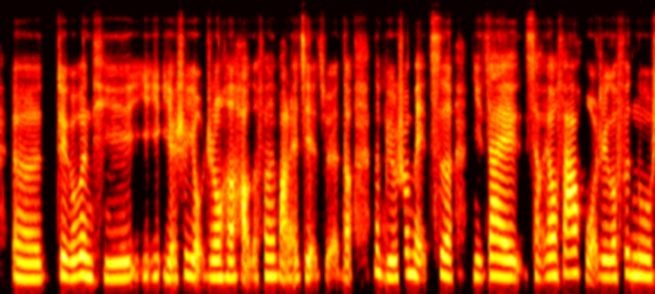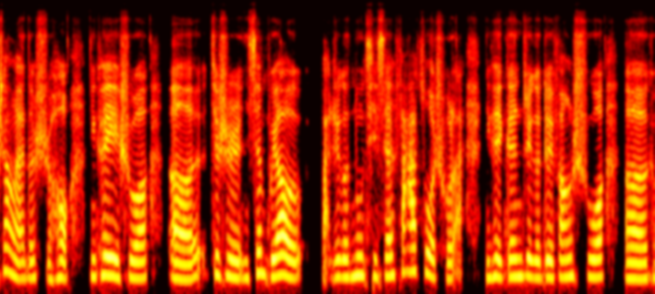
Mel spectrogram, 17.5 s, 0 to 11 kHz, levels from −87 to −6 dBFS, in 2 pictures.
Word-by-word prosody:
呃， 175 -3 -1 0.2
这 210 -2 +4
个 185 - 0
问 215 0 +3
题 180 0 -2
也 200 +2 -6
也 205 0 -3
也 185 -4 0
是 225 +3 +1
有 195 - +1
这 190 - -4
种 190 0 +3
很 185 -1 +3
好 195 - +3
的 200 - -8
方 205 +1 -2
法 200 - +2
来 185 - -2
解 305 - +1
决 - - -8
的。 - - -1 0.3
那 255 - -2
比 205 -4 -3
如 185 - +2
说 235 +4 0
每 210 -5 +2
次 205 -4 0 0.2
你 195 -3 -4
在 200 -3 +3
想 210 -4 -3
要 210 +1 +3
发 235 +4 +6
火 240 - -4
这 195 -1 0
个 195 +1 +1
愤 235 +3 -4
怒 205 -2 -1
上 255 +3 +1
来 180 -1 +2
的 180 +1 -4
时 175 -3 -4
候， 185 0 0 0.3
你 200 - -4
可 215 +2 +1
以 210 -2 +6
说， 185 -1 +1 0.2
呃， 175 +3 +2
就 225 - -1
是 195 -3 +1
你 185 - -7
先 240 +5 +1
不 200 - -3
要 200 -3 +5 0.3
把 - - 0
这 195 +1 -3
个 195 0 -1
怒 215 +2 -2
气 205 0 -3
先 210 +2 +1
发 255 +3 +1
作 230 -6 -1
出 180 -1 -5
来， - - -5 0.2
你 185 - -7
可 205 - -1
以 190 - +4
跟 200 +2 0
这 205 0 +1
个 185 -1 -1
对 190 +1 +2
方 195 +1 0
说， 200 -1 0 0.3
呃， 175 0 +2
可 200 - -10
195 Hz, 255 characters per minute, -22 LUFS, 185-210 Hz, 0.3 s, 发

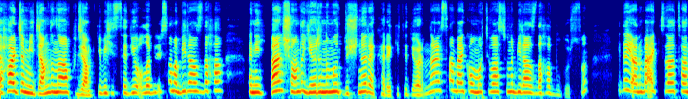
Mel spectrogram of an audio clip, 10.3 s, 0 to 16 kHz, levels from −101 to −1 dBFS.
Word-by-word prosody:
harcamayacağım 255 -6 +4
da - - +1
ne 275 +1 +4
yapacağım?" 185 - +1
gibi 235 +1 -4
hissediyor 235 +1 -7
olabilirsin 255 +4 -6
ama 305 -5 0
biraz 310 -1 -1
daha, 325 +1 -2 0.4
hani, 260 -3 +3
"Ben 315 +4 +9
şu 315 -4 0
anda 280 +3 +1
yarınımı 275 +2 +3
düşünerek 260 +1 -3
hareket 175 +2 -9
ediyorum." 175 +4 -7
dersen 330 +2 -3
belki 310 -1 +2
o 295 - 0
motivasyonu 285 +1 -2
biraz 260 -4 0
daha 230 -2 -6
bulursun. 175 - -20 0.5
Bir 315 - -26
de, - - -4
yani, 285 -5 +1
belki 310 - +2
zaten, 305 -1 -1
275 Hz, 175 wpm, -23 LUFS, 235-305 Hz, 0.5 s, Ben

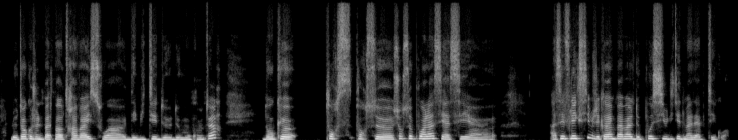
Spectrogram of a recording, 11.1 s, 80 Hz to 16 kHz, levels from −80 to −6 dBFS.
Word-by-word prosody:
le 210 -1 0
temps 245 0 +3
que 250 - +2
je 230 - 0
ne 220 - +2
passe 220 0 +1
pas 225 -1 +4
au - - +1
travail 220 +2 +1
soit 200 -6 -3
débité 195 +4 0
de 190 -1 -2
de 185 +1 -2
mon 190 0 -1
compteur. 245 - -2 0.6
Donc, 225 +3 +1
heu, 230 -3 +5 0.5
pour 260 0 0
c 360 - -4
pour 240 -4 -4
ce 225 -3 +1
sur 265 +3 -3
ce 275 +1 +1
point 260 -1 +2
là, 270 +2 +4
c'est 270 -4 -2
assez, 230 +1 -1
heu, 185 -3 -7 0.9
assez 215 +6 +1
flexible, 285 +4 +2
j'ai 240 - +2
quand 245 - 0
même 250 0 +4
pas 250 -1 +3
mal 250 -1 +3
de 225 - +1
possibilités 255 0 -1
de 225 - -2
m'adapter, 190 -3 -3
quoi. - - -20
225 Hz, 215 wpm, -20 LUFS, 200-255 Hz, 0.9 s, heu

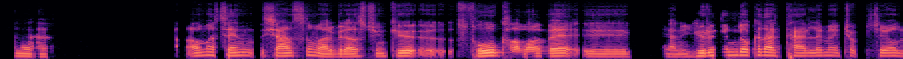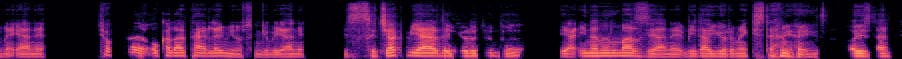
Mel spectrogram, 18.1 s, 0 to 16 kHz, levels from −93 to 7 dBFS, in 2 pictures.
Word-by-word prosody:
Hı 125 - -2 0.2
hı. 110 - -5 1.3
A - - -9 0.2
ama 160 +2 0
senin 150 -1 0
şansın 140 +4 +2
var 110 -3 +2
biraz 120 +2 +2
çünkü, 125 +2 -3
üüü, 135 0 +4 0.2
soğuk 145 +3 +5
hava 120 +2 0
ve, 135 +1 +4
eee, 115 -1 -3 0.4
yani 110 -1 -5
yürüdüğünde 160 +4 +2
o 160 - +4
kadar 160 -3 +4
terleme 145 +1 -1
çok 140 -1 -7
şey 140 -1 -1
olmuyor. 140 -4 -4
Yani 110 -1 -4 0.5
çok - - -5
da 155 - -4 0.2
o 140 - -3
kadar 145 -2 +1
terlemiyorsun 130 -7 -3
gibi 100 0 -6
yani. 115 +1 -4 0.4
Sıcak 140 +6 +1
bir 145 - +1
yerde 135 -1 +6
yürüdün 130 +2 -2
mü, 150 - -4 0.4
ya 125 - -1
inanılmaz 135 -1 +1
yani, 105 0 -3
bir 120 -1 -5
daha 120 -1 +2
yürümek 120 +1 -3
istemiyor 130 -7 0
insan, 105 +1 -4 0.2
o 125 - +1
yüzden. 125 0 +2
130 Hz, 150 wpm, -22 LUFS, 115-140 Hz, 1.3 s, yerde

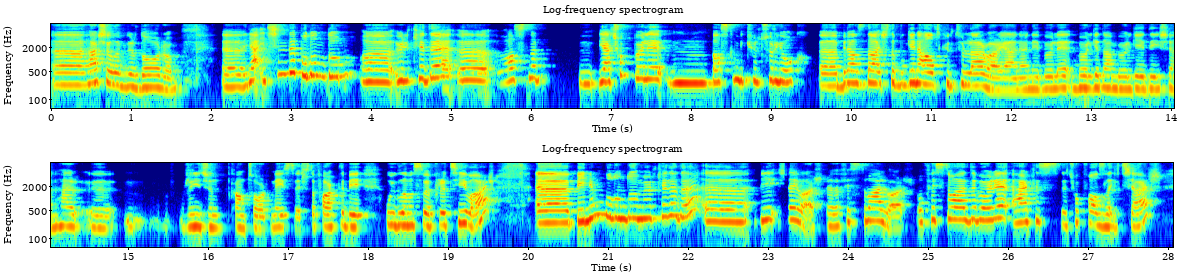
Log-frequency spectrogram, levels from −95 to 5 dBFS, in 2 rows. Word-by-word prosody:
Eee, 235 - -7 0.4
her 260 +3 +2
şey 270 -2 +1
olabilir, 215 -3 -3
doğru. 200 -3 -2 0.5
Eee, 205 0 -1
ya 310 +3 +3
içinde 430 +10 0
bulunduğum, 385 -1 0 0.2
eee, 275 0 +1
ülkede, 295 +4 +1
eee, 305 0 +1 0.2
aslında 310 +3 -2 0.4
ı - - -10 0.2
ya 280 0 +3
çok, 410 +4 -4
böyle, 330 -1 0
ımm, 260 0 +3
baskın 275 +3 +3
bir 295 - 0
kültür 295 -1 -2
yok. 280 0 -2
Eee, 220 0 -1
biraz 260 0 -1
daha, 260 -1 +3
işte, 255 -1 -2
bu 235 - -7
gene 260 0 +3
alt 240 0 +3
kültürler 230 -2 -2
var 175 -4 +1
yani, 170 0 -3
hani, 180 0 -6
böyle, 190 0 -3
bölgeden 195 0 -2
bölgeye 185 0 -4
değişen, 190 +1 -4
her, 205 -1 -3
eee, 185 -5 -9
ı - - -7 0.7
region, 200 -1 0 0.2
kanton 190 -2 -2
neyse 190 -2 -1
işte 165 +5 -3
farklı 200 +1 -1
bir 195 -1 +1 0.3
uygulaması 215 -1 +3
ve 205 - -8
pratiği 220 +2 +3
var. 460 - +1 0.5
Eee, 250 +1 +7
benim 310 +10 +3
bulunduğum 325 -2 +2
ülkede 355 +3 -2
de, 340 - 0 0.2
eee, 265 -1 -1
bir 295 +2 -2
şey 295 -3 -1
var, - - -3
eee, 205 0 -4
festival 275 +2 -1
var. 90 0 -3
O 255 - -5
festivalde 300 +1 +2
böyle 295 +2 +2 0.2
herkes 260 +1 +3
çok 250 +1 -9
fazla 215 -5 0
içer, 200 +2 -3
255 Hz, 150 wpm, -19 LUFS, 200-295 Hz, 0.7 s, Eee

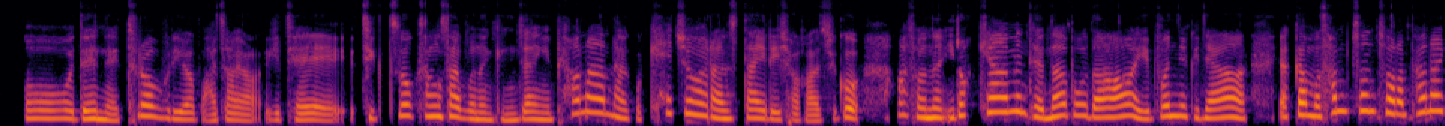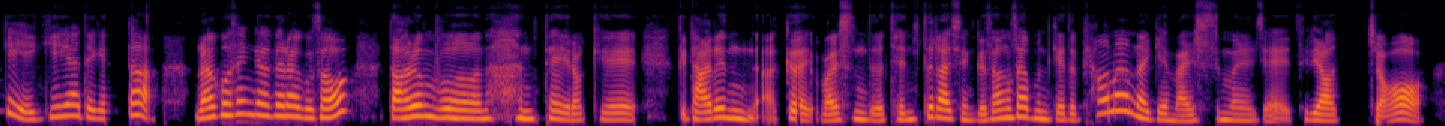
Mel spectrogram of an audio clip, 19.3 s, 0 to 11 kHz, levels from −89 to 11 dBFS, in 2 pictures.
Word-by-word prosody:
어 215 0 -2
네네 200 -4 +1
트러블이요. 230 -10 -1
맞아요. 165 -1 -6
이게 175 - -8
제 175 -2 -3 0.2
직속 270 +6 -5
상사 270 -1 +1
분은 195 -5 -2
굉장히 185 +1 -3
편안하고 335 - -2
캐주얼한 320 - -1
스타일이셔 210 -5 -3
가지고 160 +10 -1 0.3
아 310 - -5
저는 240 -5 +2
'이렇게 290 +9 -2
하면 385 +1 +3
되나 260 -2 +2
보다 275 -2 +2
이분이 270 +6 +1
그냥 230 +1 +2 0.2
약간 310 +3 +3
뭐 270 - +2
삼촌처럼 390 -1 +1
편하게 380 - 0
얘기해야 255 +8 0
되겠다.'라고 235 +3 0
생각을 300 -4 +2
하고서 245 - +4 0.2
다른 265 +4 +6
분한테 215 -2 +1
이렇게 180 0 -2 0.3
그 - - -5
다른 210 +2 +3
아까 210 - -2
말씀드린 170 +1 -1
젠틀하신 195 +2 +1
그 165 - -2
상사분께도 205 -4 +1
편안하게 320 - +1
말씀을 165 +2 -4
이제 - - -7
드렸죠. 165 -4 0
225 Hz, 375 characters per minute, -22 LUFS, 190-280 Hz, 0.3 s, 다른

